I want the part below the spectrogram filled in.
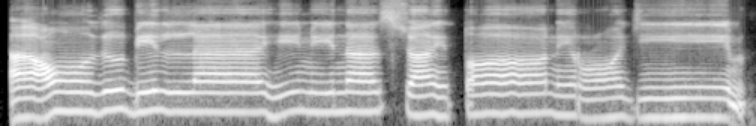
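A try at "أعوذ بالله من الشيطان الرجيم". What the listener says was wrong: Oke, nanya sudah bagus, tinggal sya-nya itu lebih tersebar. Jadi kurang tersebar tadi hembusannya, desisnya seperti huruf seakan-akan tadi terdengar seperti agak sedikit mirip-mirip dengan huruf sa, ya, tapi ini lebih disebarkan. Sa, sya, sya, sya itu desisnya melebar, ya, meluas kemana-mana. Sya berbeda dengan sa.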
